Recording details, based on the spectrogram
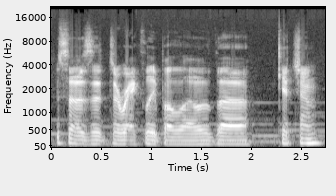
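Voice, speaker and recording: A man's voice: lowish voice, steady tone, moderate pace, bright, forceful tone, soft background music. A man playing a tabletop game, giving short, joking replies and stating his moves. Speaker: player. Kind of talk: casual tabletop play.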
